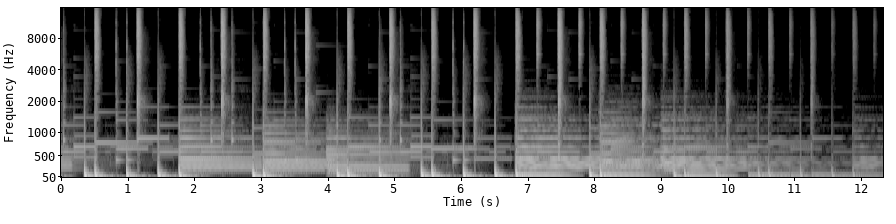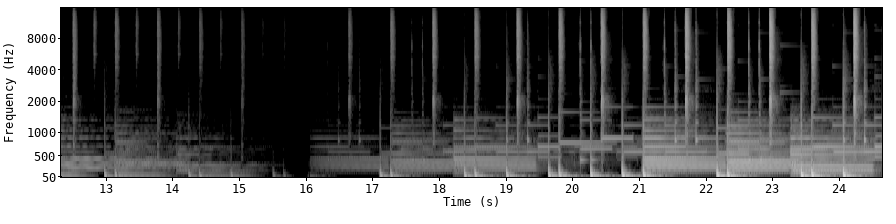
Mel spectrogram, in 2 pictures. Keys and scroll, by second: 8.6 z, 9.3 v, 10.2 p, 12.2 ctrl+z, 16.2 v.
